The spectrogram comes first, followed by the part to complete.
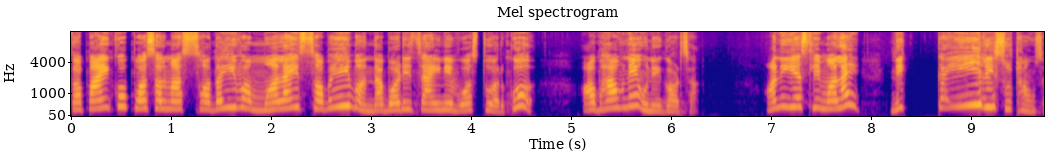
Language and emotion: Nepali, angry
